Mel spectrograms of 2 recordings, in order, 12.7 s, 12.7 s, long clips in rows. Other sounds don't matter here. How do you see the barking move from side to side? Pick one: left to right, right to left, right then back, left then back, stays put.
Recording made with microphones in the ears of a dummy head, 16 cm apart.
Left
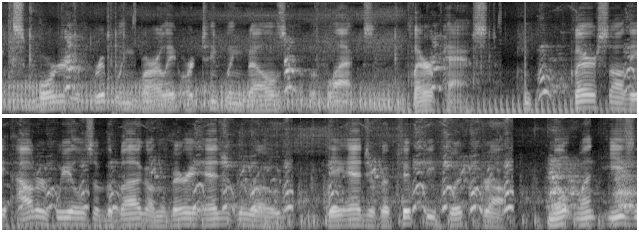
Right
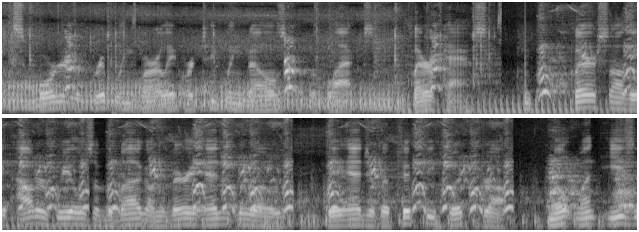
right then back.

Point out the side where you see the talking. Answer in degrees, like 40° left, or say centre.
20° left.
